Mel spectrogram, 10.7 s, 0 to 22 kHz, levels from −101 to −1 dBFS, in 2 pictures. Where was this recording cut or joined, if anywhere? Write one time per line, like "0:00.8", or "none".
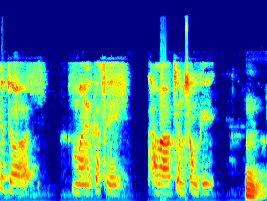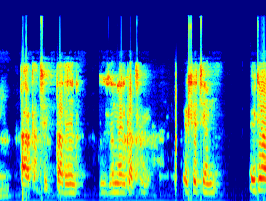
none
